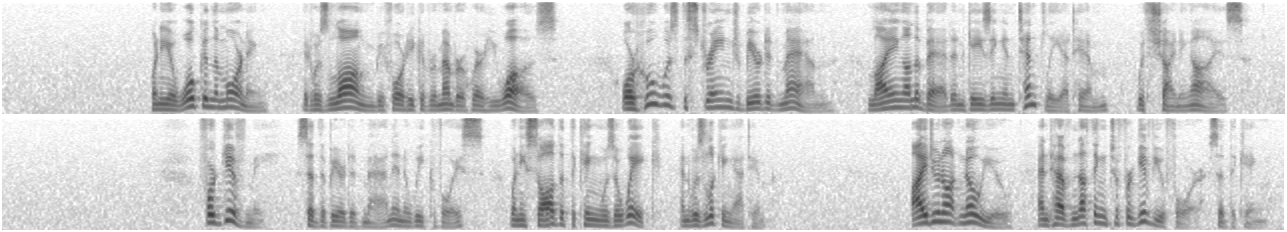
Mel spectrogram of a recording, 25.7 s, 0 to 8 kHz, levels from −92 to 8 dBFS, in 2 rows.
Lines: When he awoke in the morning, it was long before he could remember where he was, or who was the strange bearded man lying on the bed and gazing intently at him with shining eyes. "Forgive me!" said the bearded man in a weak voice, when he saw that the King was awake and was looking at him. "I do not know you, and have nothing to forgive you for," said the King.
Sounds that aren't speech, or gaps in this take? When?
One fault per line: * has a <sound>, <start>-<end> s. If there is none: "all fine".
all fine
